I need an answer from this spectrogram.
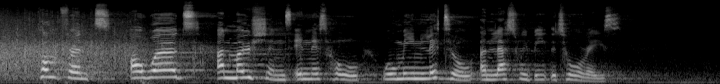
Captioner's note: applause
